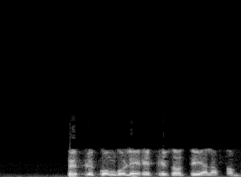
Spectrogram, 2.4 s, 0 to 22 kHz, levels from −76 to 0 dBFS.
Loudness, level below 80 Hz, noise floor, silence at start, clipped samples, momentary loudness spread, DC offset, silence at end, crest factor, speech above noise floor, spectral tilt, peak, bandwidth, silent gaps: -15 LUFS; -42 dBFS; -51 dBFS; 0.7 s; under 0.1%; 4 LU; under 0.1%; 0 s; 16 dB; 36 dB; -7.5 dB/octave; -2 dBFS; 3.7 kHz; none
